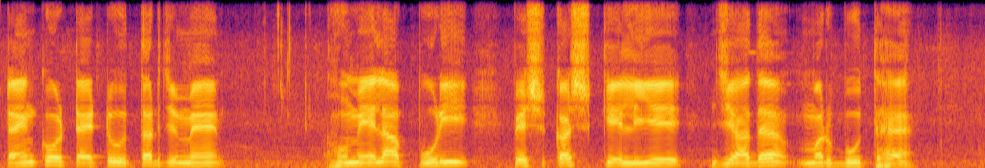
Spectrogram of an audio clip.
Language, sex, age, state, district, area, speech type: Urdu, male, 18-30, Bihar, Supaul, rural, read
